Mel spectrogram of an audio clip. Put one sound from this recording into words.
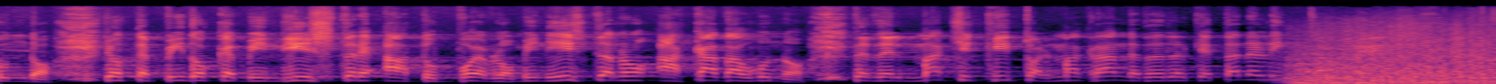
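A man speaks passionately into a microphone, heard through loudspeakers.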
